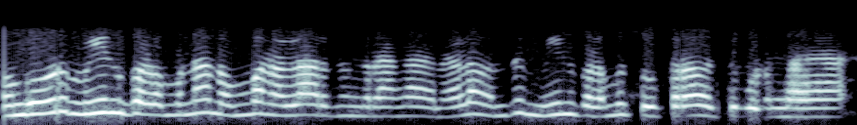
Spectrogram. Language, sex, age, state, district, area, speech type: Tamil, female, 60+, Tamil Nadu, Thanjavur, rural, conversation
